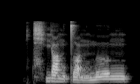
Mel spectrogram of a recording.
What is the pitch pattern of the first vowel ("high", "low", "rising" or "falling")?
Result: falling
